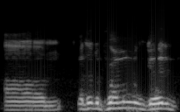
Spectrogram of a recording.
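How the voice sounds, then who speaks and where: A man's voice: fairly high pitch, moderate pace, narrow, tinny audio. A man, co-hosting a casual wrestling review, rambling and chatty with lots of ums. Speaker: podcast co-host.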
